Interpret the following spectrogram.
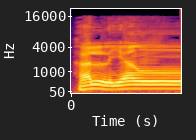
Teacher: pangkal lisan kita naik terangkat ke atas ketika Kita mengucapkannya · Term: dibaca tebal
